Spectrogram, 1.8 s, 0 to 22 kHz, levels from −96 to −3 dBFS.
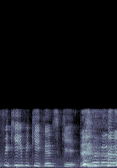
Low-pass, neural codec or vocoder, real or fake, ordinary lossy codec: none; none; real; none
